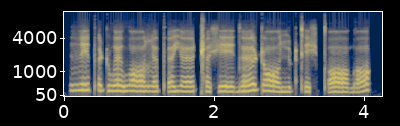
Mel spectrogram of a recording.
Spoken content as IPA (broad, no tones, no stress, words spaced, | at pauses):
vepʼœʈ wœwɔːɮœpʼœ jœːǁœʃeːd̪œːʈ ɔːɲuʈkʼeʃ tʼɔːɡɔ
